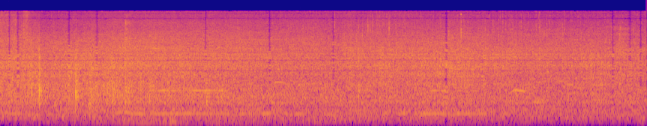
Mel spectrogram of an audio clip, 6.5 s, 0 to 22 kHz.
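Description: Steady road and engine noise of a Hyundai i20 driving slowly, heard from inside the car, with a faint low hum that comes and goes.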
